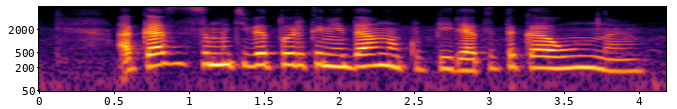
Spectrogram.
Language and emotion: Russian, positive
